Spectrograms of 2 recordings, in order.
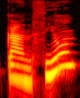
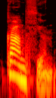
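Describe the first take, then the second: First: "кансьйон" stressed on the end, kan-SYON; stress on last syllable. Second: "кансьйон" stressed on the first syllable, KAN-syon; wrong first-syllable stress. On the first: Teacher showing how the word really sounds, last syllable stressed. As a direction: draw out and lift the final syllable of "кансьйон". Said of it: "так як ми чуємо". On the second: Teacher showing the reading without an accent mark, first-syllable stress. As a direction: hit the first syllable of "кансьйон", let the last drop. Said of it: "то ми б читали б". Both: Shown as a demonstration.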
